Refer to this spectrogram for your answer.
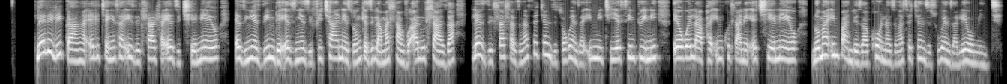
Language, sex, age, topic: North Ndebele, male, 25-35, health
